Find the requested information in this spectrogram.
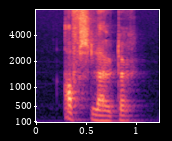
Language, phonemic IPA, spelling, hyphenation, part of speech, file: Dutch, /ˈɑfslœy̯tər/, afsluiter, af‧slui‧ter, noun, Nl-afsluiter.ogg
- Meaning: closer, shutter, tap, valve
